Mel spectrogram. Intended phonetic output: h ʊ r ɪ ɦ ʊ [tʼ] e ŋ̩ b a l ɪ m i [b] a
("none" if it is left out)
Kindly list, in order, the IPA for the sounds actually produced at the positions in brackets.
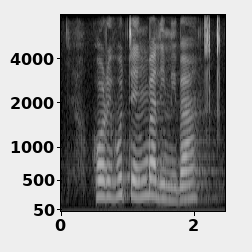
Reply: tʼ, b

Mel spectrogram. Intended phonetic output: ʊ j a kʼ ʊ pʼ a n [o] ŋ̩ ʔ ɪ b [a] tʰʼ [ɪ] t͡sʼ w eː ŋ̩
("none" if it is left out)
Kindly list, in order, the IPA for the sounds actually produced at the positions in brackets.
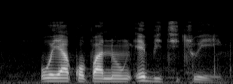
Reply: o, i, i

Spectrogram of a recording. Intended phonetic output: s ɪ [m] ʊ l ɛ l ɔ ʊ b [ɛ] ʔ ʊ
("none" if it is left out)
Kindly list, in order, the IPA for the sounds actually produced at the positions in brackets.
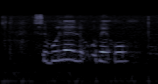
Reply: b, ɛ

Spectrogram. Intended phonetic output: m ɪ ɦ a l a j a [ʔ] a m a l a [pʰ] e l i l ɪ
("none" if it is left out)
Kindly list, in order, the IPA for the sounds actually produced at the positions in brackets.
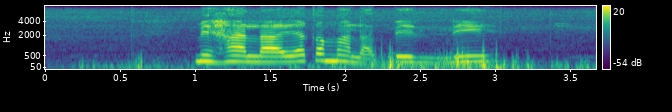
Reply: k, p

